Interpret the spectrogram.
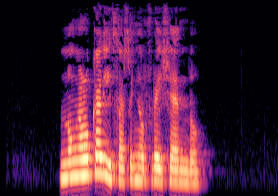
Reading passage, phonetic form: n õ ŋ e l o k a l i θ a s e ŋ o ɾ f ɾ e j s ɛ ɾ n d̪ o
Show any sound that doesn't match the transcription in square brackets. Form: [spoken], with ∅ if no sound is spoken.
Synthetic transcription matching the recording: n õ ŋ [a] l o k a l i θ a s e [ɲ] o ɾ f ɾ e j [ʃ] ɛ [∅] n d̪ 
